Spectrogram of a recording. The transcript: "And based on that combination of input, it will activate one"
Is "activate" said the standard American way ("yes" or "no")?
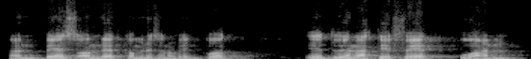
no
